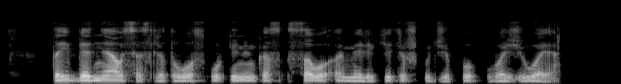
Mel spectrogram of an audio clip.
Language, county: Lithuanian, Šiauliai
